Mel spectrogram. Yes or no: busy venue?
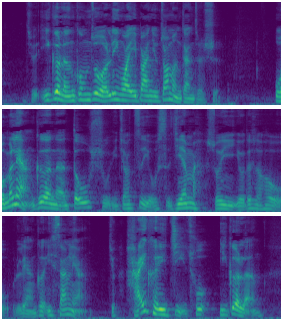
no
